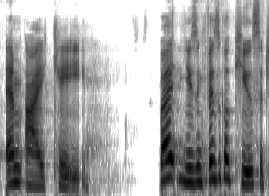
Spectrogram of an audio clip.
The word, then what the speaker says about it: Mike: So he tries to improve his technique a little bit by using an acoustic approach, like I'm Mike, it rhymes with bike.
